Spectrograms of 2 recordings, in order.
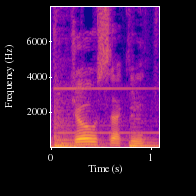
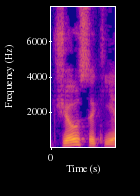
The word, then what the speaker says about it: joseki: word on the pronunciation technically it should be pronounced joseki as it is a loan word from japanese however most english-speaking go players say joseki so i guess either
